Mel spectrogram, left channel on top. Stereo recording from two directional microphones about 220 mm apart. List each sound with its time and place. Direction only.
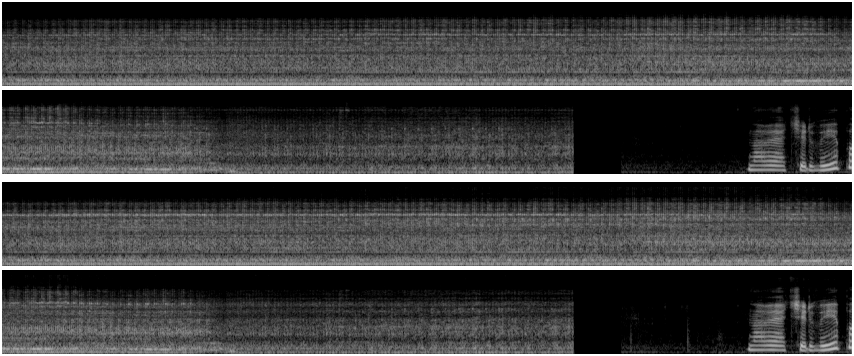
0.0 s vehicle: centre (ahead or behind); by 10.6 s 20° left (ahead or behind)
13.1 s vehicle: 25° left (ahead or behind)
16.0 s speech: centre (ahead or behind)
